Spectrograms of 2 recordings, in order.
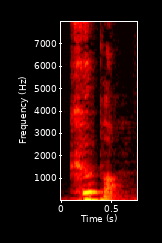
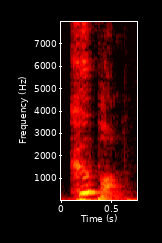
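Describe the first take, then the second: First: It begins with a long 'koo' sound. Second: It begins with a long 'koo' sound.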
